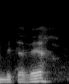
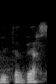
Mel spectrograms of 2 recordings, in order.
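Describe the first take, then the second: First: The word is said with French pronunciation. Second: The word is said with English pronunciation.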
